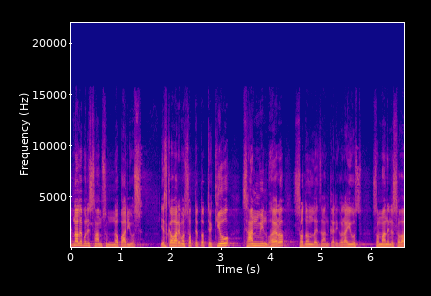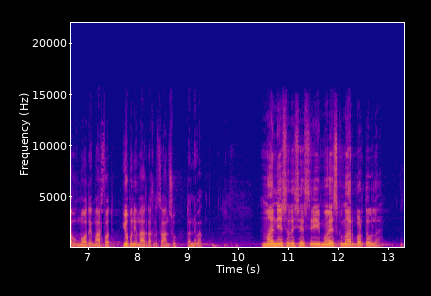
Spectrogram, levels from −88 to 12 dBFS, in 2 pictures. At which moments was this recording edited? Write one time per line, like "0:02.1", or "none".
none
